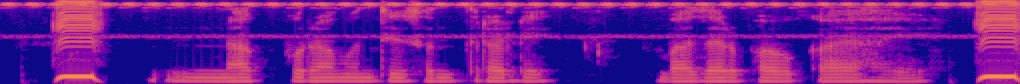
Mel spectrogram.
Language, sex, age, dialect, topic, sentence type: Marathi, male, 25-30, Varhadi, agriculture, question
